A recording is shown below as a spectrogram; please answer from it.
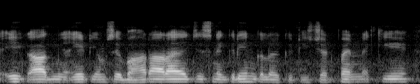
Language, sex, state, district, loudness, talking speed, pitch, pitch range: Hindi, male, Uttar Pradesh, Shamli, -19 LUFS, 240 wpm, 120 Hz, 115-125 Hz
